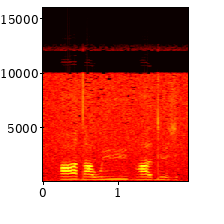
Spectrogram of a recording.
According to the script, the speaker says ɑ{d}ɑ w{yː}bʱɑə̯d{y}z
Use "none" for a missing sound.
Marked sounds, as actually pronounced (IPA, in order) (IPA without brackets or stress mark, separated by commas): d, yː, y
